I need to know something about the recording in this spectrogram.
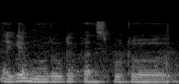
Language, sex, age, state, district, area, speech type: Odia, male, 45-60, Odisha, Koraput, urban, spontaneous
